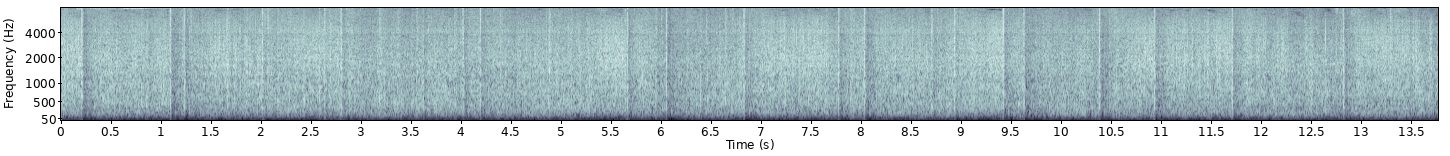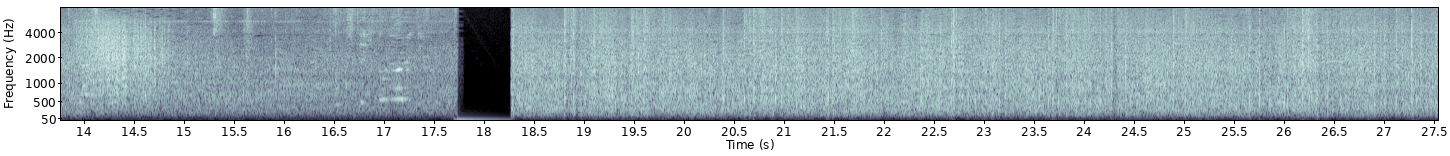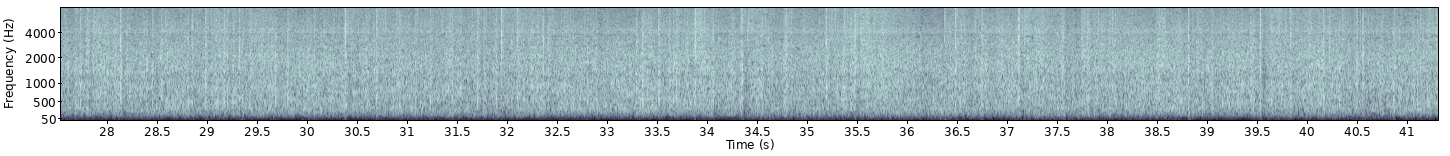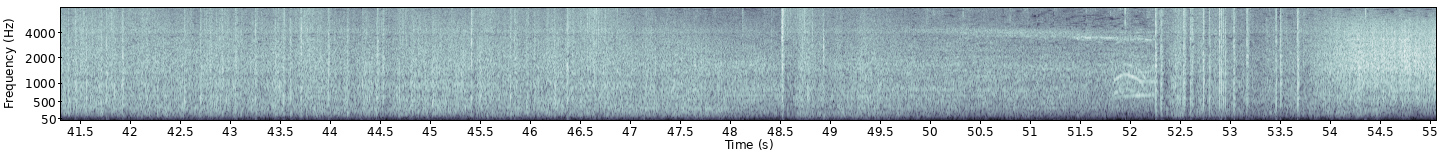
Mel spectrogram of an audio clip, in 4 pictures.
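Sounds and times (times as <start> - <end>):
fireworks bursting and crackling: 0.0 - 55.0.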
